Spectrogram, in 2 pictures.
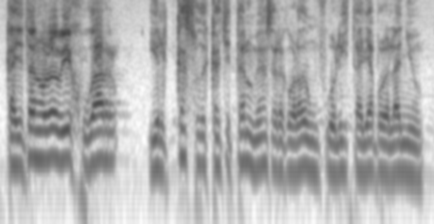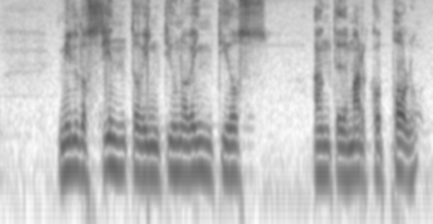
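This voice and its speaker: A man playing a press conference moderator in a comic sketch, fussily pleading for calm and order. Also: medium pitch, normal speed, no echo.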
